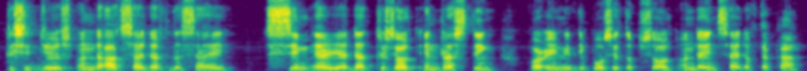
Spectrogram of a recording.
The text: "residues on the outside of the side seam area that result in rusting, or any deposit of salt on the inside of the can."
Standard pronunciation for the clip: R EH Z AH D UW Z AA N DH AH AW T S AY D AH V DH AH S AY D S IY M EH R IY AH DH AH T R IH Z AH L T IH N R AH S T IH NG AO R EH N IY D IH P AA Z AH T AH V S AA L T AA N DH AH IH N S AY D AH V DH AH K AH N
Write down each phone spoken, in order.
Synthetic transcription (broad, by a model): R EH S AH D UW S AA N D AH AW T S AY D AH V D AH S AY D S IY M EH R IY AH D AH T R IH S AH L T IH N R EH S T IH NG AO R EH N IY D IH P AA S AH T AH P S AA L T AA N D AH IH N S AY D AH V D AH K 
